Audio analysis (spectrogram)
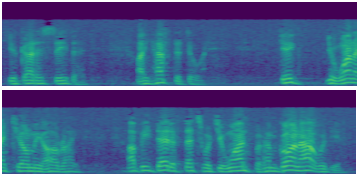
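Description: An American actor playing a soft-hearted young husband, pleading, in a 1950s radio drama. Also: male voice, mid-range voice, a little fast, husky, natural voice. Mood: desperate, resolved. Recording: muffled old radio recording.

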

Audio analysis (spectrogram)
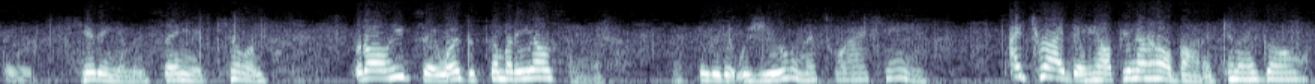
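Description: A woman acting a streetwise, desperate woman caught up in crime, pleading her case in 1950s radio drama style. She talks fast and urgently, through a thin, phone-like vintage recording. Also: on the high side, animated, close to an everyday voice. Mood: anxious, pleading. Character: desperate, defensive small-time woman mixed up in crime.

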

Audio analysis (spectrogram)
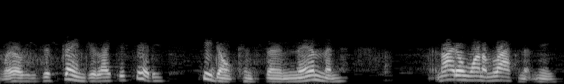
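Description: A woman's voice: deep voice, animated, a little fast, a little hiss or hum. Curt, guarded frontier woman, old radio. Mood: anxious, defensive. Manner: curt, defensive, folksy. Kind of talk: 1950s radio western acting. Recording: dull, dry old 1950s radio recording.

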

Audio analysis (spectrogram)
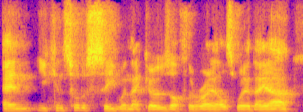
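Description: A man's voice: medium pitch, fairly quick, highs cut off. A man, a guest on a podcast, chatting casually about film.

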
